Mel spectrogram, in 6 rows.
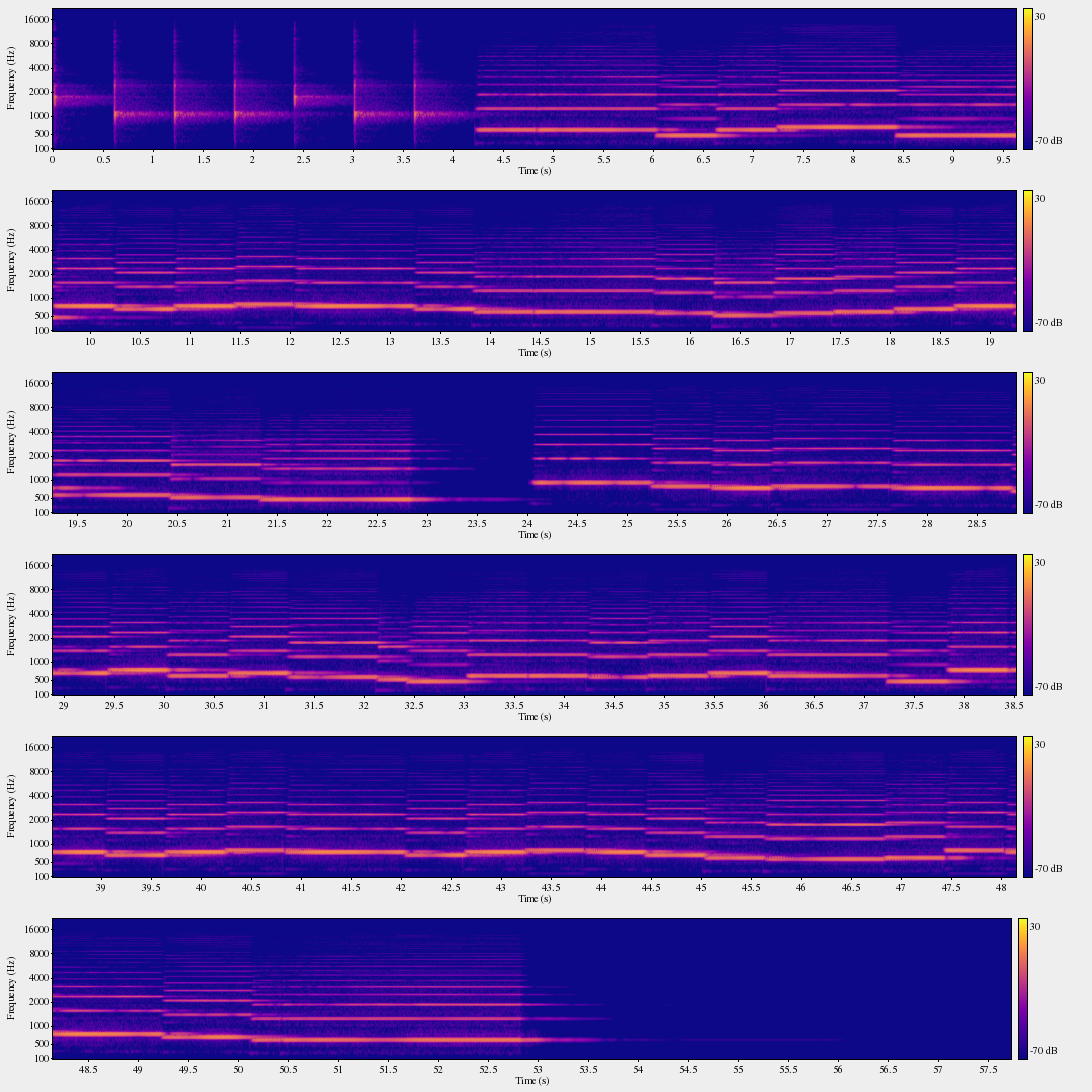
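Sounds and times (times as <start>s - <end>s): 
clarinet: 4.2s - 23.3s, 24.1s - 53.4s
saxophone: 4.3s - 23.2s, 24.1s - 53.2s.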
